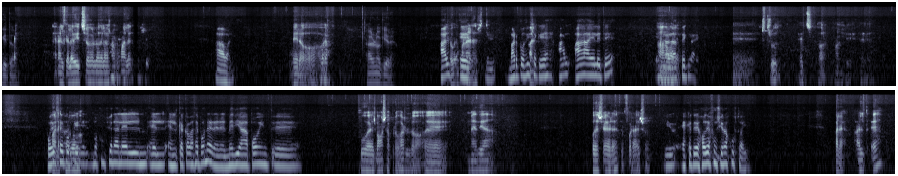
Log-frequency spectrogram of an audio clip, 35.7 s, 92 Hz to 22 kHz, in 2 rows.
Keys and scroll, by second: 3.0 shift+e, 4.9 ctrl+z, 13.5 alt+e.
